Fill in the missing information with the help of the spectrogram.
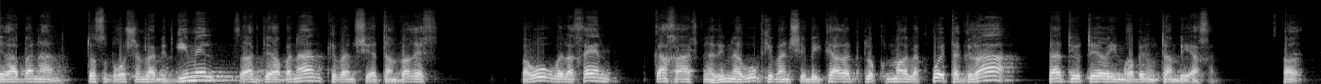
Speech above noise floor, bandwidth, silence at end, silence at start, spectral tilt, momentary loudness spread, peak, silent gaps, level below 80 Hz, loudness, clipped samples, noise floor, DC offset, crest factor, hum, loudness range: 58 dB; 13.5 kHz; 0.2 s; 0 s; -7.5 dB/octave; 6 LU; 0 dBFS; none; -44 dBFS; -13 LUFS; under 0.1%; -69 dBFS; under 0.1%; 12 dB; none; 2 LU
